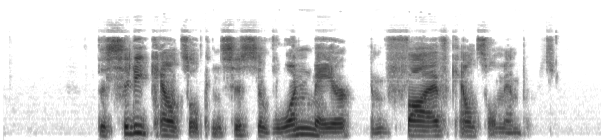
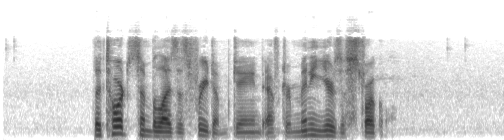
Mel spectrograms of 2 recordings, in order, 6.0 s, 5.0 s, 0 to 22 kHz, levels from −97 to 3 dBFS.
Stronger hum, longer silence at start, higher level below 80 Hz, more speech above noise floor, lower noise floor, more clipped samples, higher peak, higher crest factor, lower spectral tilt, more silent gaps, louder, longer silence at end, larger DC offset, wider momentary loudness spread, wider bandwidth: neither; about the same, 1 s vs 0.95 s; about the same, -66 dBFS vs -68 dBFS; first, 60 dB vs 48 dB; first, -77 dBFS vs -71 dBFS; neither; about the same, -2 dBFS vs -4 dBFS; about the same, 18 dB vs 22 dB; about the same, -3.5 dB/octave vs -3.5 dB/octave; neither; first, -17 LUFS vs -24 LUFS; second, 0.5 s vs 1.2 s; neither; first, 13 LU vs 10 LU; about the same, 9.6 kHz vs 9.4 kHz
